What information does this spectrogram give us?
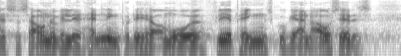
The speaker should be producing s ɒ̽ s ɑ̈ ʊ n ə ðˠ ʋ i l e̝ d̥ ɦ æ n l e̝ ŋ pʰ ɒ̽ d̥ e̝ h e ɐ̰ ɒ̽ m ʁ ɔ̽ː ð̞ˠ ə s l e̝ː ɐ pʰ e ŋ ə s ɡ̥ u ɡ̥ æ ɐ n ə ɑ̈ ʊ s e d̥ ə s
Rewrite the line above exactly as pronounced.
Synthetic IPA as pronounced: s ɒ̽ s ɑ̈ ʊ n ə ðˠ ʋ i l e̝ d̥ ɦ æ n l e̝ ŋ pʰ ɒ̽ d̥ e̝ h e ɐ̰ ɒ̽ m ʁ ɔ̽ː ð̞ˠ ə f l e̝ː ɐ pʰ e ŋ ə s ɡ̥ u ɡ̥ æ ɐ n ə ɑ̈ ʊ s e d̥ ə s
